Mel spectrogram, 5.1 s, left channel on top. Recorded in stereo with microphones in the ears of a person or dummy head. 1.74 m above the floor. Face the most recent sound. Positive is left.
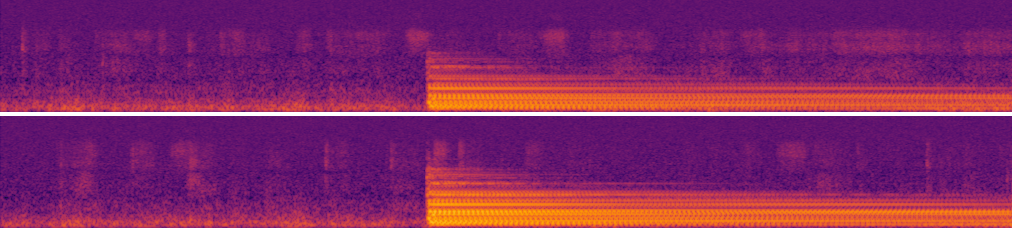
turn(degrees=-45)  # may be behind; listen again after turning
